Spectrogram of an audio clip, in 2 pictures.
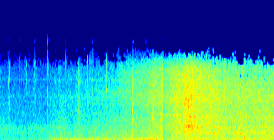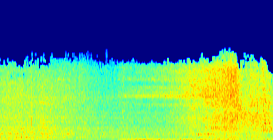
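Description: Electric trains passing at speed on snow-covered track: a steady rushing rumble that builds about a second in and stays loud, with a closer, harsher pass near the end.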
